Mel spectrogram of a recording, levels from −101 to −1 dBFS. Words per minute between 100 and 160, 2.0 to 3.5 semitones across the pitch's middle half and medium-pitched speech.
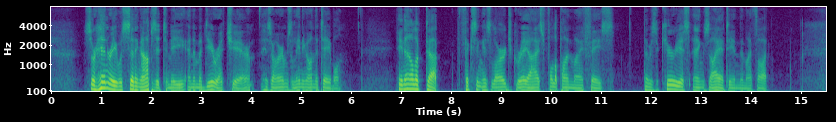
No: average, 150 wpm; average, 3.0 semitones; low, 110 Hz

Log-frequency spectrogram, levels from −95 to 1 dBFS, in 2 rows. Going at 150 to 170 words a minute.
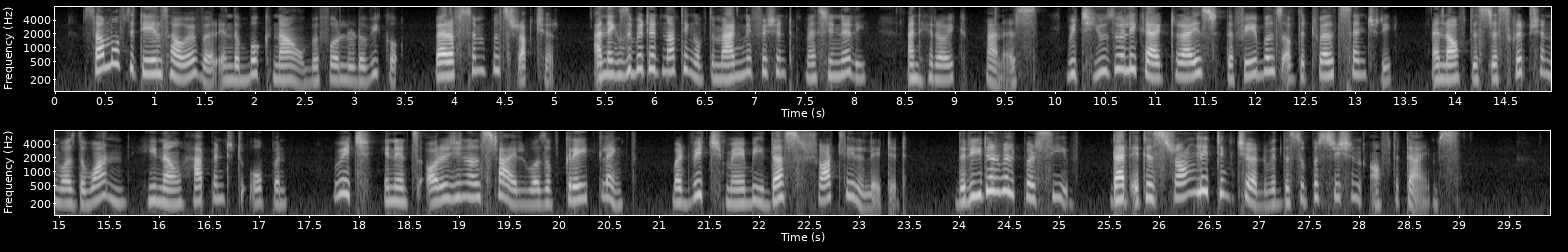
Yes: average, 155 wpm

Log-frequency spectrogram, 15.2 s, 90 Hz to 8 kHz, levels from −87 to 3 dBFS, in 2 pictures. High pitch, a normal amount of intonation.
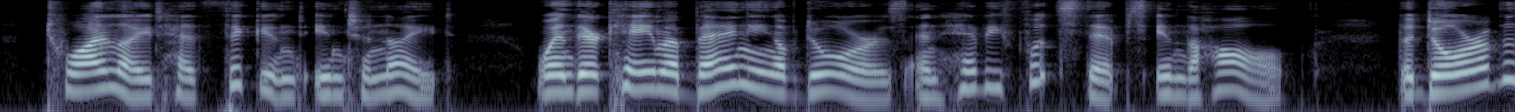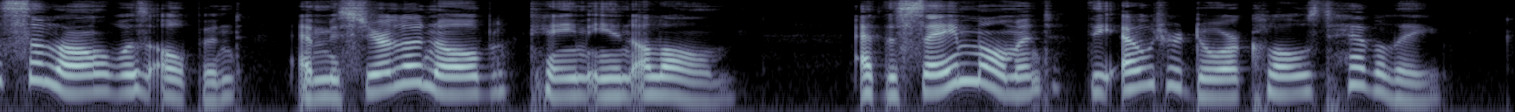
Yes: high, 200 Hz; average, 4.3 semitones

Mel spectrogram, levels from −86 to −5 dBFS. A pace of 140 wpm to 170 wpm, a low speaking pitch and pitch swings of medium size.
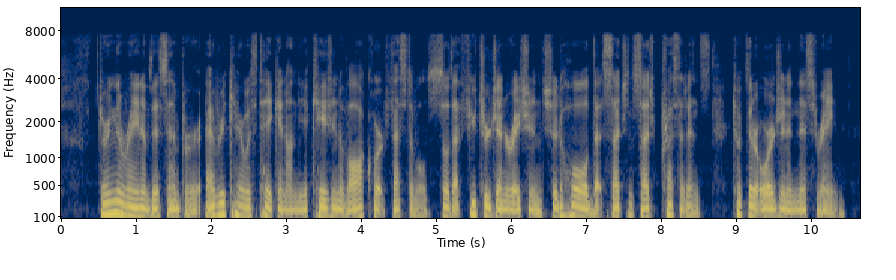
No: average, 190 wpm; low, 100 Hz; average, 3.8 semitones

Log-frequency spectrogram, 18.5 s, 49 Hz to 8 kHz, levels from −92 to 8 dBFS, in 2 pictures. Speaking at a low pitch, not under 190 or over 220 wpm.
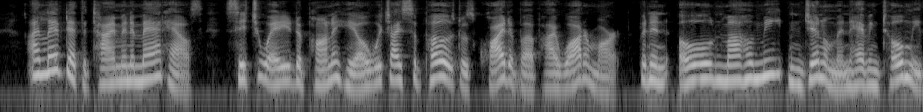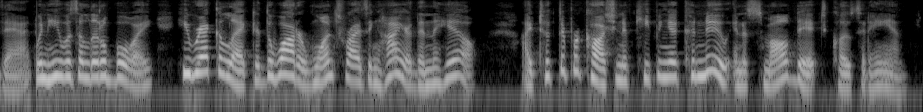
No: high, 210 Hz; average, 200 wpm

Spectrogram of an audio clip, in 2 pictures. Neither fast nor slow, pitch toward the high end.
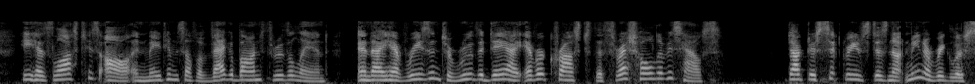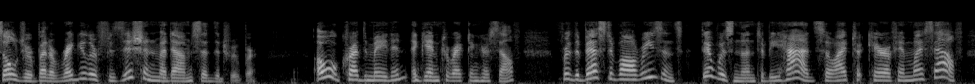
No: fast, 220 wpm; high, 200 Hz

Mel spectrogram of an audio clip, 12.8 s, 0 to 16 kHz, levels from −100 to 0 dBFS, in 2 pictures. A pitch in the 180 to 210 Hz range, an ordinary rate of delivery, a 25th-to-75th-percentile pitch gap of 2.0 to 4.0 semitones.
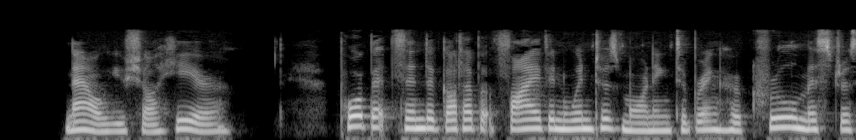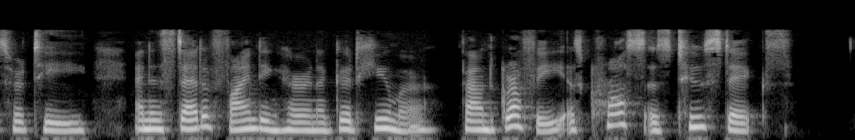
Yes: high, 190 Hz; average, 170 wpm; average, 3.6 semitones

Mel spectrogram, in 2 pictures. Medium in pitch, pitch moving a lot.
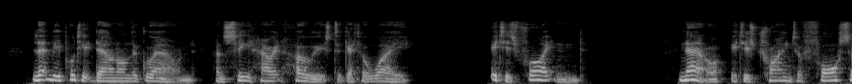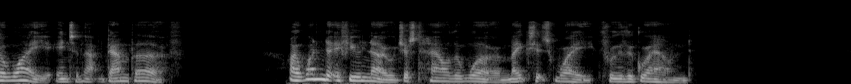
Yes: medium, 145 Hz; wide, 6.1 semitones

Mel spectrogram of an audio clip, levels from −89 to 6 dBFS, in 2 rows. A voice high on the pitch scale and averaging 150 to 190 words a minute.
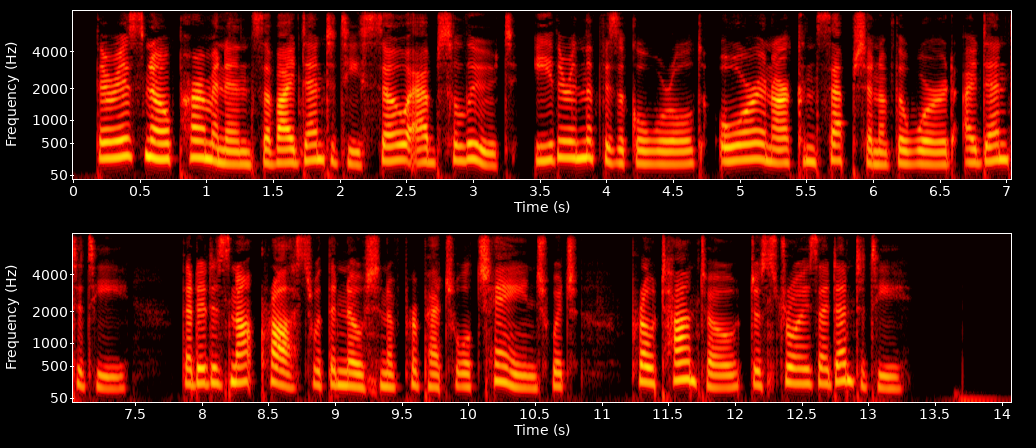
Yes: high, 210 Hz; average, 160 wpm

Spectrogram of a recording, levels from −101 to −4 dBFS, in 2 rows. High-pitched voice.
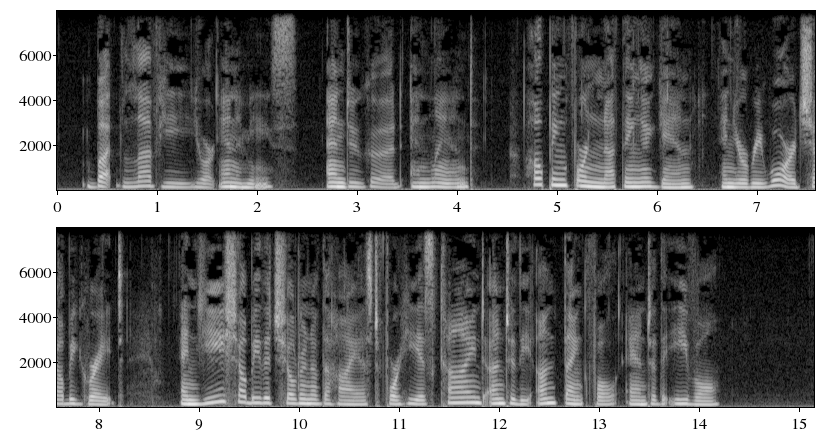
No: medium, 180 Hz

